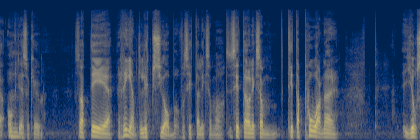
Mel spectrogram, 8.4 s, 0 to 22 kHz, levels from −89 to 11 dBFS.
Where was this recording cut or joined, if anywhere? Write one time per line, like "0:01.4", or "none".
0:02.3
0:04.5

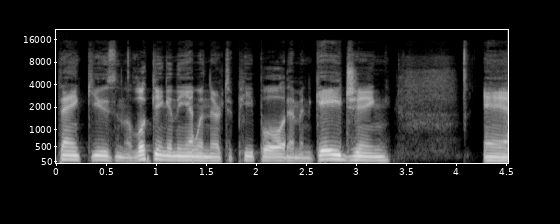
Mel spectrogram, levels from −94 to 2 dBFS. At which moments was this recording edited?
0:01.4
0:01.7
0:02.3

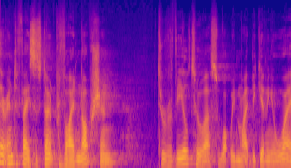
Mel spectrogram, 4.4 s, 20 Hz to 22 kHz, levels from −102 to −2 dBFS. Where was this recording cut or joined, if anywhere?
none

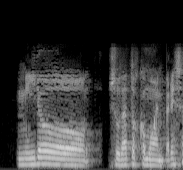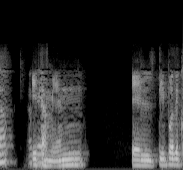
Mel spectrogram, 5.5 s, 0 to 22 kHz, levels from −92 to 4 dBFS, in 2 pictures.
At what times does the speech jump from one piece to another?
0:01.5
0:03.1

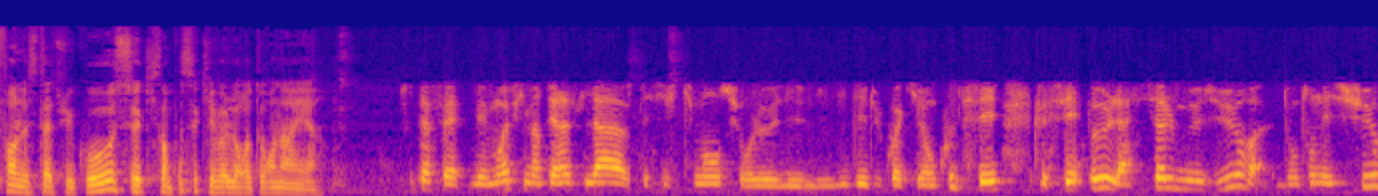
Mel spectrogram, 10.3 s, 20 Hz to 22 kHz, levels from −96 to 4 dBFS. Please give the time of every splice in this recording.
0:01.4
0:04.7
0:07.7
0:08.1

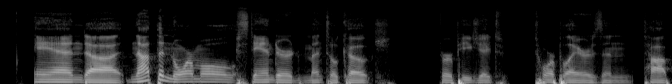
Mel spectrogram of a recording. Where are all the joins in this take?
0:02.4

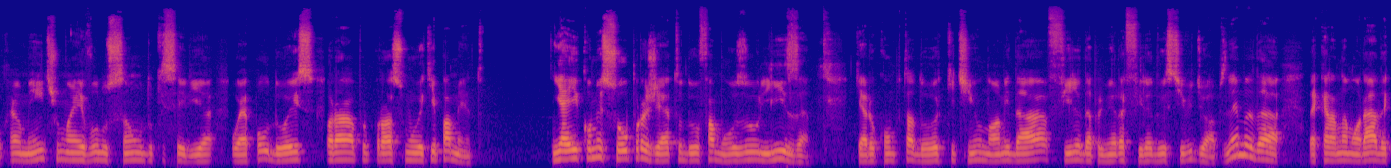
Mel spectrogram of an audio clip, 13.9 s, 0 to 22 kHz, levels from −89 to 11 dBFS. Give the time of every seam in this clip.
0:02.3
0:03.2

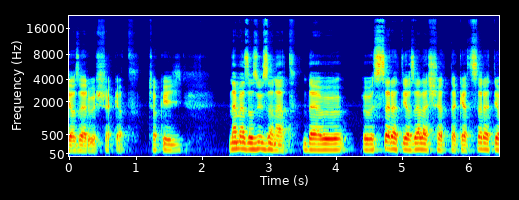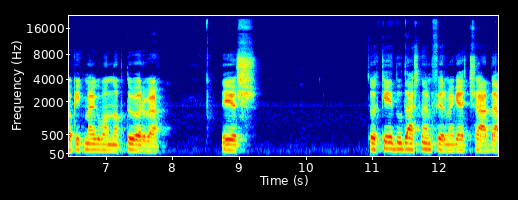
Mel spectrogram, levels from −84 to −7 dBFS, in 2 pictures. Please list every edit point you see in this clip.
none

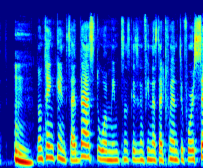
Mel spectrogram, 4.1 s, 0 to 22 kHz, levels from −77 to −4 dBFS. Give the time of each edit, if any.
0:02.4

